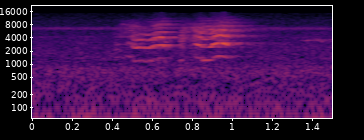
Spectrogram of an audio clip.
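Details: Young owls calling in early summer at about 7:40 pm on 20 July, recorded from a garden with a compact camera; around five birds moving tens of metres above the ground. A short, shrill, harmonic rasping call, two linked bursts.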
